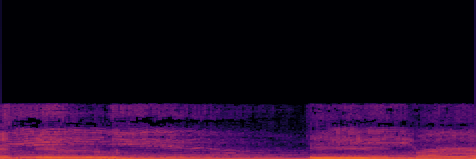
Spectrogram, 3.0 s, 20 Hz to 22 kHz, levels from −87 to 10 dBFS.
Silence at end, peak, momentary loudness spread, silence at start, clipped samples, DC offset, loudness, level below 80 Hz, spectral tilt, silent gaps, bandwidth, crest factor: 0 s; -16 dBFS; 8 LU; 0 s; under 0.1%; under 0.1%; -29 LUFS; -34 dBFS; -6 dB/octave; none; 8 kHz; 12 dB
